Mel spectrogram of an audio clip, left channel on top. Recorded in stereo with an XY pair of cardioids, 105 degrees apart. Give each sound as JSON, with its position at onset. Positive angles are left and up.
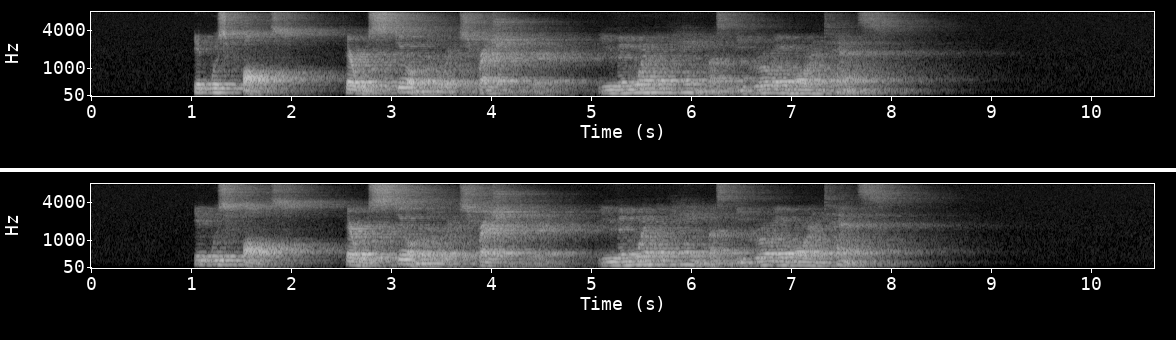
{"t": 1.0, "sound": "a man speaking", "azimuth_deg": 55, "distance_m": 1.5}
